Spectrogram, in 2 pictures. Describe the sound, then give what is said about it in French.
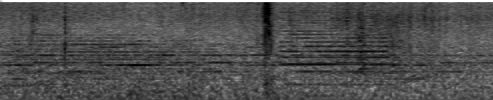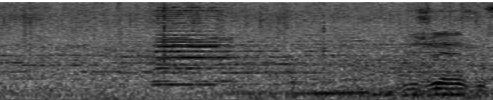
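Car horns honk in busy Paris traffic on a Sunday evening: a few short toots rise over a steady wash of engine and road noise, with a sharp bang early on and more honking near the end. “Trafic à Paris, j'arrive bientôt.”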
